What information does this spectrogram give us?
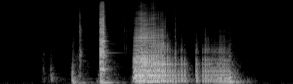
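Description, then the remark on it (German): A door opens with a quick series of clunks and knocks from the latch and handle, then a loud creaking, rattling swing that fades out, with no voices. “Jemand öffnet die Tür.”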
